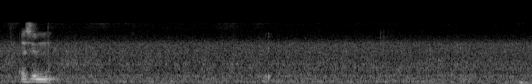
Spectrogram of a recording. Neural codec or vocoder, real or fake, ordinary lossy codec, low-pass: none; real; none; 7.2 kHz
